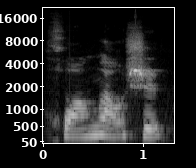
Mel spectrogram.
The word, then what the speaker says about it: 黄老师: This is Wáng Lǎoshī, but this is Huáng Lǎoshī.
